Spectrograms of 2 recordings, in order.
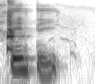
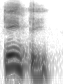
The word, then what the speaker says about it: Gaethje: Um, and then I will be going to the UFC where Khabib and Justin Gaethje. – Gaethje. – I, Justin I, Gaethje. I can never. I never remember how to pronounce. That's quite the name. list. Justin Gaethje. Ginty. Ginty.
